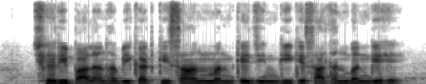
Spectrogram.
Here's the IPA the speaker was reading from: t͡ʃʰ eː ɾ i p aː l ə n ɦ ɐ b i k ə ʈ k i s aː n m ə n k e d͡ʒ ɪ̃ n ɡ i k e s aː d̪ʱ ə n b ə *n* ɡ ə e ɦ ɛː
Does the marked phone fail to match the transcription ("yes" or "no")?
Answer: no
